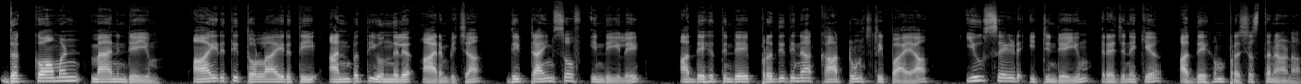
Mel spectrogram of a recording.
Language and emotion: Malayalam, neutral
